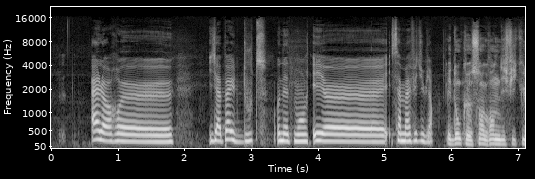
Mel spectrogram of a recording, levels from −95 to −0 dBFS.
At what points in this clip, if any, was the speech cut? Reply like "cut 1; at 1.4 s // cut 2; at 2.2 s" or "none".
cut 1; at 3.9 s // cut 2; at 5.1 s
